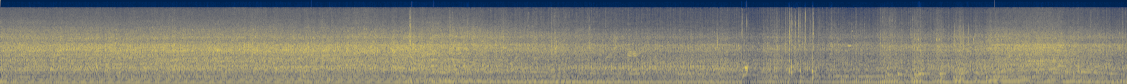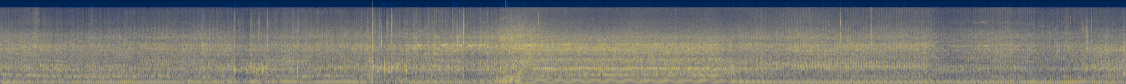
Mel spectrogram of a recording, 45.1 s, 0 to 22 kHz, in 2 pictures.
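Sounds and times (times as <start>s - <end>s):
riding mower engine running: 0.0s - 45.0s
knocks and rattles: 14.2s - 16.7s, 26.5s - 29.0s, 29.6s - 32.5s.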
